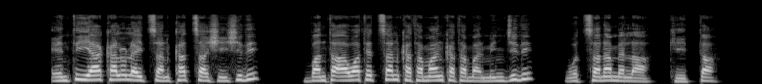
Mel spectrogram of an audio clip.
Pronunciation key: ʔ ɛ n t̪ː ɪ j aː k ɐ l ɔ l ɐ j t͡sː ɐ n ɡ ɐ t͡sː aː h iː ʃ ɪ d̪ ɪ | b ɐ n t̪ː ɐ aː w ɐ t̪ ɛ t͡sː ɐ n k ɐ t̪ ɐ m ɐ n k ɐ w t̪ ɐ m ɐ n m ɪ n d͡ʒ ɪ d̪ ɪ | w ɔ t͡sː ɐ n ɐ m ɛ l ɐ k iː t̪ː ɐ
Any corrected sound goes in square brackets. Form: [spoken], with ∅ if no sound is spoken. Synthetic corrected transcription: ʔ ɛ n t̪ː ɪ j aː k ɐ l ɔ l ɐ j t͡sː ɐ n [k] ɐ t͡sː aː [ʃ] iː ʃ ɪ d̪ ɪ | b ɐ n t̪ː ɐ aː w ɐ t̪ ɛ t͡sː ɐ n k ɐ t̪ ɐ m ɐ n k ɐ [∅] t̪ ɐ m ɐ n m ɪ n d͡ʒ ɪ d̪ ɪ | w ɔ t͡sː ɐ n ɐ m ɛ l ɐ k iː t̪ː ɐ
